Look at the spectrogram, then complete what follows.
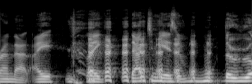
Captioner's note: laughs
